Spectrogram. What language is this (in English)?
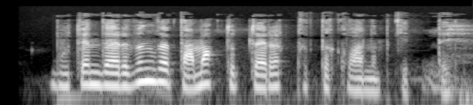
Bashkir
